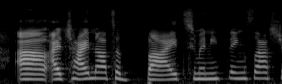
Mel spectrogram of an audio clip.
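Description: Recorded very cleanly against a silent background, a woman with an American accent speaks at a moderate pace in a bright, sharp tone. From Northern Virginia, DC suburbs. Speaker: podcast co-host. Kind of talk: casual chat.

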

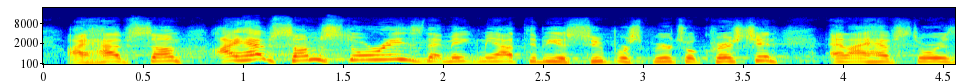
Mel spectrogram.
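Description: Noticeable background noise surrounds a man with an American accent. He sounds animated and speaks at a very fast pace. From Pennsylvania, US. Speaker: pastor. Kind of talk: sermon.

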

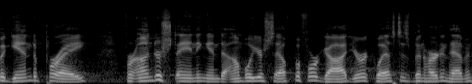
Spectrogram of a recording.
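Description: A man talks with a Mississippi accent at a very fast pace. His voice sits fairly high. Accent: Southern US (Mississippi). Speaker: guest preacher. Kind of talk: sermon. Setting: church.

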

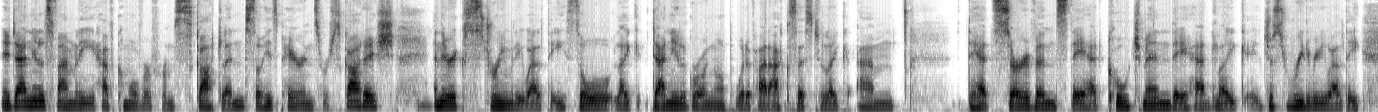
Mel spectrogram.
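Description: With an Irish accent, a woman speaks at a moderate pace in a very deep, low pitch. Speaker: podcast host. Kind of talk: casual storytelling chat. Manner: animated.

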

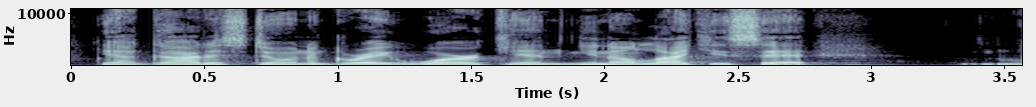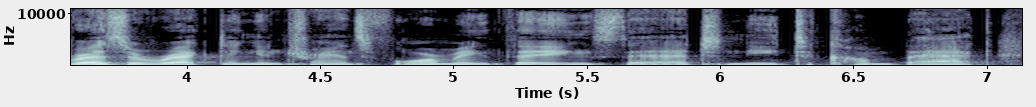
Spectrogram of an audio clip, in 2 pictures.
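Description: With an American accent, a man speaks in a plain, everyday voice at medium pitch, keeping a moderate pace and fairly even intonation. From Oklahoma City. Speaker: pastor. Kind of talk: casual interview.

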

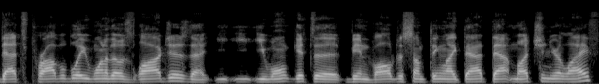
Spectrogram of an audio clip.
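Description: A man at medium pitch, monotone and flat, at a fairly quick pace with hardly any pauses, against a quiet background. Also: dry, close sound with no echo. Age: 20s. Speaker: fraternal lodge member, social media volunteer. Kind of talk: casual interview. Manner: halting, repeats words.

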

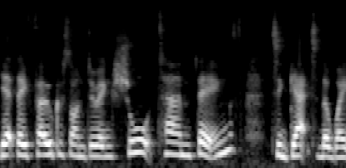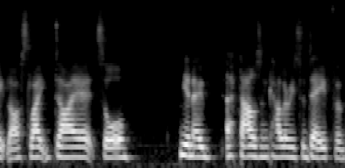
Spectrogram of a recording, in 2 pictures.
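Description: A woman's animated voice in a Shropshire accent, medium in pitch with ordinary pitch variation, at a moderate pace. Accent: English West Midlands (Shropshire). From Shropshire, England. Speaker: podcast host and women's coach. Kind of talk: solo podcast monologue.

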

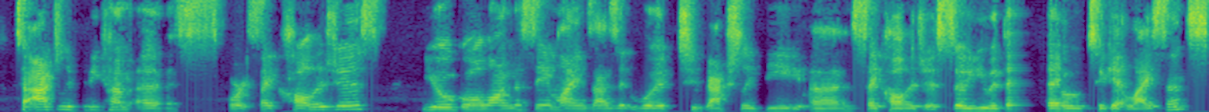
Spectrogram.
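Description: An unremarkable speaking voice from a woman, fairly low in pitch, at a moderate pace with fairly even intonation. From Southern California. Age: 20s. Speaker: sports psychology consultant. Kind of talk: podcast interview.

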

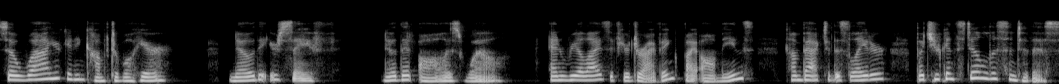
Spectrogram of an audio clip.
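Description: A woman's ordinary speaking voice at a medium pitch, with very even loudness, lively intonation and a moderate pace. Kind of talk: guided meditation.

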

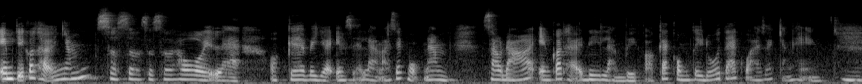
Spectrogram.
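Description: With noticeable background noise behind her, a woman talks at a fairly quick pace and medium pitch. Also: lively intonation. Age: 20s. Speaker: youth organization leader. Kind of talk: interview.

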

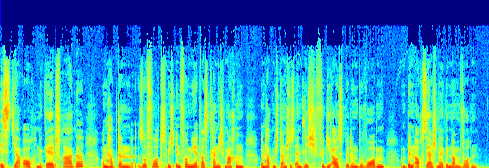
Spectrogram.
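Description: The tone is dark and mellow, with fairly even intonation and a moderate pace. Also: woman, medium pitch for a woman. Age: 30s. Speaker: paralegal. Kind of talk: testimony.

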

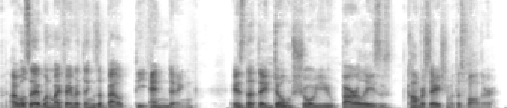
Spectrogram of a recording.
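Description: In an Irish accent, a man talks at a moderate pace and medium pitch with ordinary pitch variation. His tone is bright and sharp on a very clean recording with a silent background. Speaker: podcast co-host, film reviewer. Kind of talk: casual review chat.

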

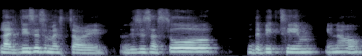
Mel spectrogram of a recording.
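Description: A woman's fairly even intonation with a Spanish accent. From Argentina. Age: 30s. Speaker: life coach. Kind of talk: interview.

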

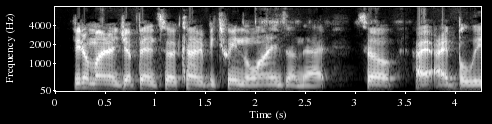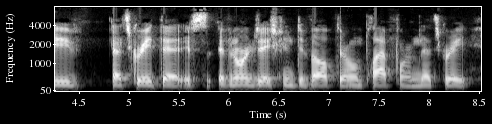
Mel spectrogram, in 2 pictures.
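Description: In a normal speaking voice, a man talks at a fairly quick pace, his intonation fairly even and his loudness very even. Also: medium pitch for a man. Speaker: podcast host and wellness company founder. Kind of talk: podcast interview.

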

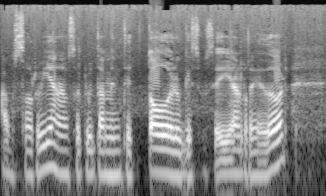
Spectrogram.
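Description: A woman with an Argentine accent, amid noticeable background noise. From Buenos Aires, Argentina. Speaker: podcast co-host, health coach. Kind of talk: casual chat.

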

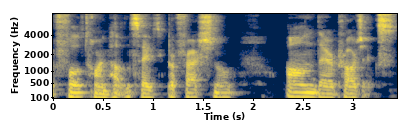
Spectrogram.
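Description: A man with an Irish accent talks at a moderate pace in a fairly low pitch. His intonation is monotone and flat, and the recording is very clean with a silent background. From Ireland. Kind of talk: casual interview chat. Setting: studio.

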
